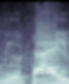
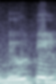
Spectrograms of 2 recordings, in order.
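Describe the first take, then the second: First: ब्यूटाइल ending like English "tile"; long "eye" ending. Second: ब्यूटिल ending in a short "-til". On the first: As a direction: say ब्यूटाइल with an "eye" vowel in the last syllable. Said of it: "कुछ लोग ब्यूटाइल बोलते हैं". (ब्यूटाइल, आख़िर में "आइ" के साथ "टाइल") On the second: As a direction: say ब्यूटिल with a short i in the last syllable. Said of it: "कुछ लोग ब्यूटिल बोलते हैं". (ब्यूटिल, आख़िर में छोटी इ के साथ "टिल") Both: Shown as a demonstration.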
